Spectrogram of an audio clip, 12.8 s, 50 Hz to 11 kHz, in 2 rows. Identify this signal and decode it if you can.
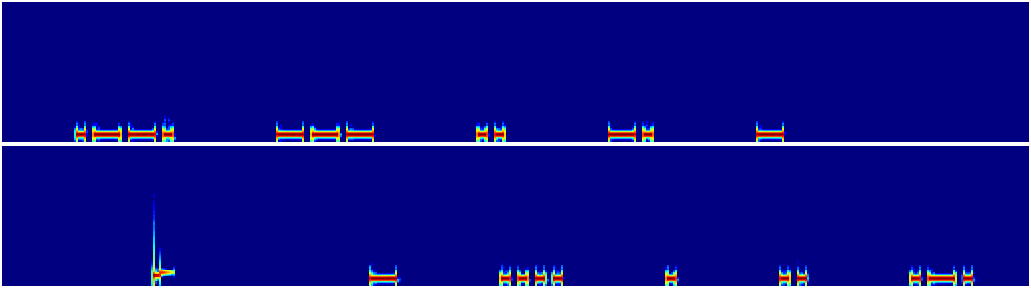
Morse code, heard as a keyed tone, about 22 wpm, spaced as for 10 wpm, 700 Hz. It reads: POINT THEIR
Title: 4x Character Spacing - Top 500 Words - 22wpm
